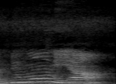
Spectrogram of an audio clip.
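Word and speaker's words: pneumonia: येणारा पी वाचायचा नाही पी एन सोबत पण वाचायचा नाही जसं इथे बघा निमोनिया इथे सायकॉलॉजी आधी लिहून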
